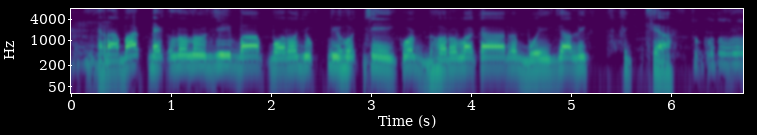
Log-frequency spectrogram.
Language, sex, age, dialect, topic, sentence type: Bengali, male, 25-30, Jharkhandi, agriculture, statement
